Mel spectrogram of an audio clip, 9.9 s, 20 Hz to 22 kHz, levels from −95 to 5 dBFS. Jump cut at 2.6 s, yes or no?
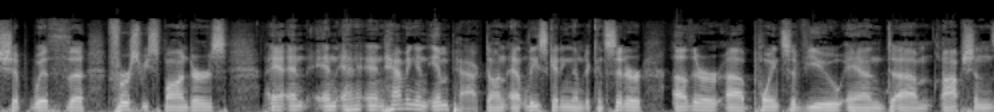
yes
